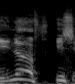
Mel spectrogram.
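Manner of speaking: mock French accent. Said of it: "it did sound French".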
